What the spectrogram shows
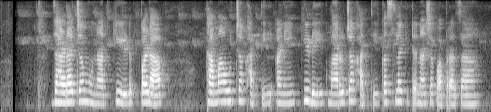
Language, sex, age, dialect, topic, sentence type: Marathi, female, 18-24, Southern Konkan, agriculture, question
